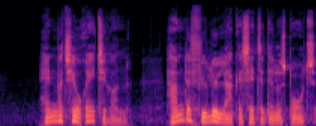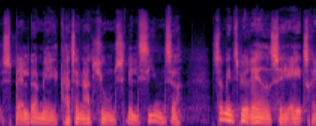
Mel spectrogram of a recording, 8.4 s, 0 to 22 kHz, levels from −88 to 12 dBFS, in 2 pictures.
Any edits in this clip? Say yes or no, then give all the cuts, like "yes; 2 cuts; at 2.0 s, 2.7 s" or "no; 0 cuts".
no; 0 cuts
